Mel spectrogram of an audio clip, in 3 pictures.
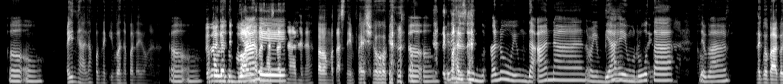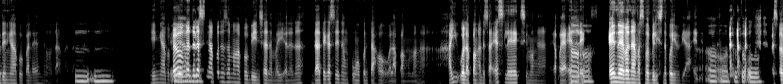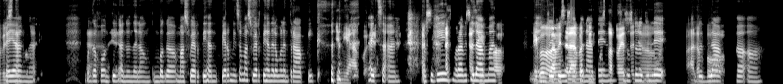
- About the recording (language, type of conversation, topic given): Filipino, unstructured, Ano ang mga dahilan kung bakit gusto mong balikan ang isang lugar na napuntahan mo na?
- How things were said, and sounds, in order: static; laughing while speaking: "presyo? Ganoon"; distorted speech; chuckle; chuckle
